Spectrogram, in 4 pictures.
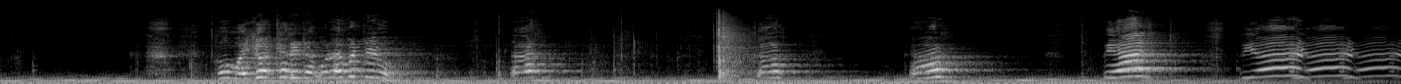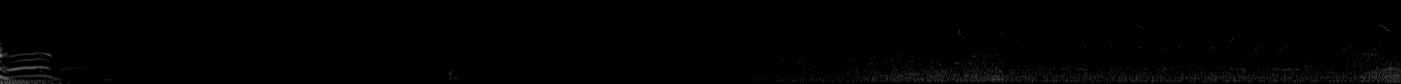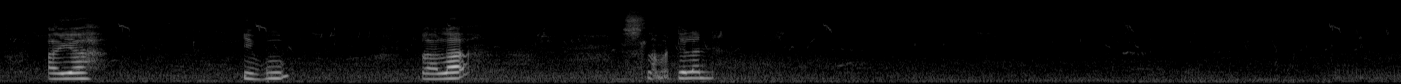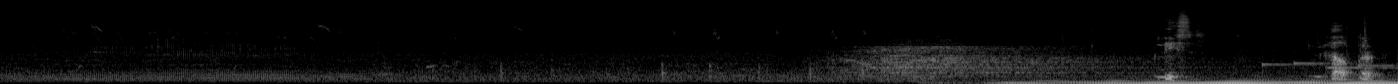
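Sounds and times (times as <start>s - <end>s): faint outdoor ambience: 0.0s - 14.5s, 20.8s - 56.0s
small birds chirping: 20.6s - 56.0s.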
